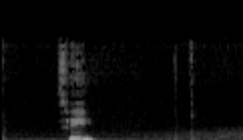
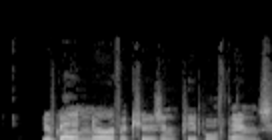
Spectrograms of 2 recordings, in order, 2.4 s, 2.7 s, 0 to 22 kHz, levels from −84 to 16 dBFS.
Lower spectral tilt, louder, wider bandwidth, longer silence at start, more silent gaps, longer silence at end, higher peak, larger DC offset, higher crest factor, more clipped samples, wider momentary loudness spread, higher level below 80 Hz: about the same, -5 dB/octave vs -4 dB/octave; second, -29 LUFS vs -18 LUFS; about the same, 16 kHz vs 15.5 kHz; first, 0.6 s vs 0.45 s; neither; first, 1.5 s vs 0 s; second, -16 dBFS vs 0 dBFS; neither; about the same, 20 dB vs 18 dB; neither; first, 26 LU vs 10 LU; about the same, -68 dBFS vs -64 dBFS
